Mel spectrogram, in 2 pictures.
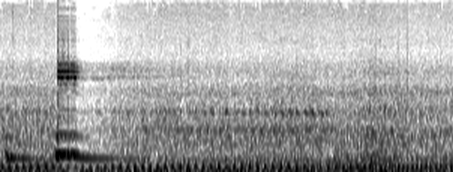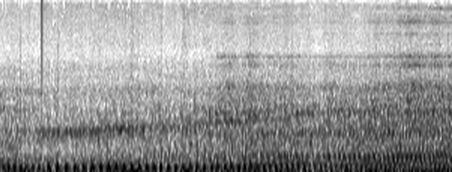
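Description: Motorcycle engine running steadily while riding, heard from on board. A brief pitched note sounds about half a second in, and the engine note climbs slightly near the end.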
